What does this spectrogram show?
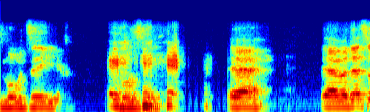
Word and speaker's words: Maudiir: But the real way to say it in French, of course, is Maudiir.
